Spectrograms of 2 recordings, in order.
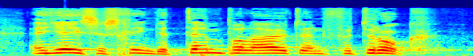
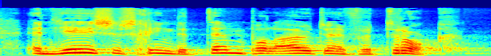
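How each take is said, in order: No difference in how they are said.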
